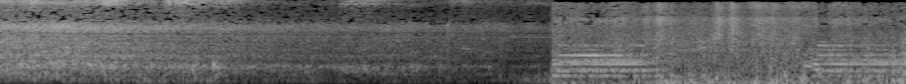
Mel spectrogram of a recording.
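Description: Passenger train coaches rolling past and fading into the distance. Then, after a sudden change, the loud rush of a moving train heard from a carriage window, with two blasts of a diesel locomotive's multi-tone air horn, about a second each.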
